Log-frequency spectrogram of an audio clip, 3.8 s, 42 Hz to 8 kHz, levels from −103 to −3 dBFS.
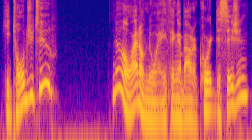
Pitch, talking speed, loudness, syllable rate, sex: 150 Hz, 175 wpm, -20 LUFS, 6.3 syllables/s, male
